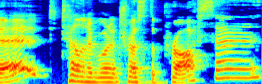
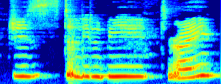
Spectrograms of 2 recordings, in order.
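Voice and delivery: cutesy high voice; 13 semitones higher than usual. Acted. Coaching a painting step.

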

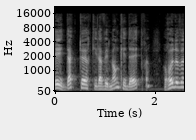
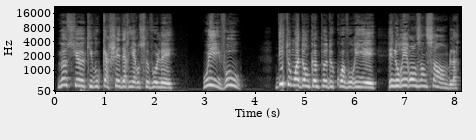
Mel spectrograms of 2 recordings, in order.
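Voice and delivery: loud, high, provoking taunt; a hot-headed youth calling out a mocker; angry, loud and higher all through; furious challenge; 7 semitones higher, 6 dB louder than usual. A narrator's reading. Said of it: "s'écria-t-il".

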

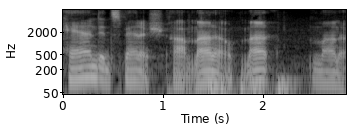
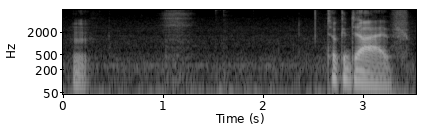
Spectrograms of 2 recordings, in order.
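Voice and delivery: normal talking voice

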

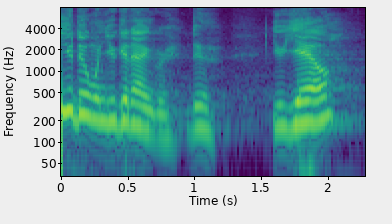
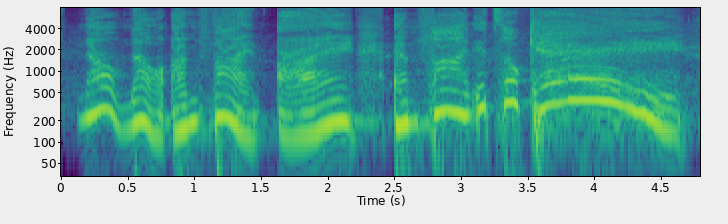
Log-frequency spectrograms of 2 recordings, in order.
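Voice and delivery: slow, stretched-out denial building louder and higher; hammed-up "everything is okay"; stuffer's forced calm; 4 semitones higher, 6 dB louder, much slower than usual. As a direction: insist through swelling tension. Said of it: "We just calmly say".

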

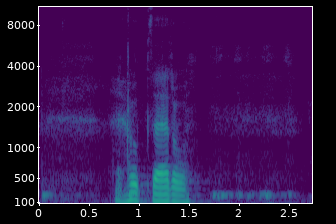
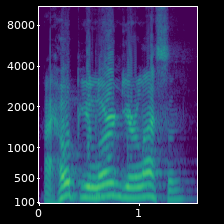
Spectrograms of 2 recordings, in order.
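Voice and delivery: louder, fast scolding mom; mom lecture; 6 semitones higher, 9 dB louder, faster than usual. Retold or imitated. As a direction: scold like a stern mother. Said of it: "here's the one I'm thinking of".

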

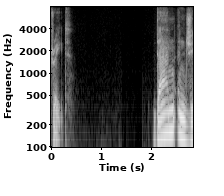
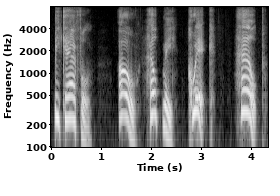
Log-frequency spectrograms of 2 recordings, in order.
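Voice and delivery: high, loud cries for help, building to a scream; shouting for help; 5 dB louder than usual. A narrator's reading. Sue shouts for help as the jogger hits her, panicked. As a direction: yell in panic as she's knocked down. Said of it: "Then Sue shouts".

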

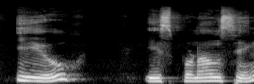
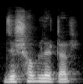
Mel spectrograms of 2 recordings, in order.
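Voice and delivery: ordinary talk, nothing marked

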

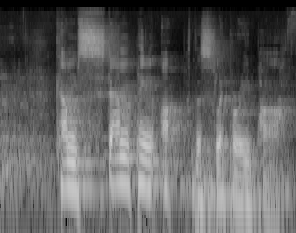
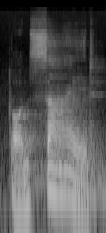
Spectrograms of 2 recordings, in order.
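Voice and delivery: ordinary delivery, nothing marked

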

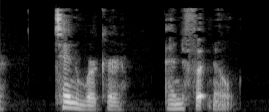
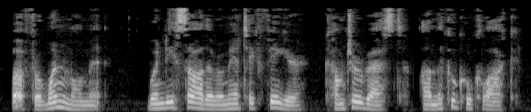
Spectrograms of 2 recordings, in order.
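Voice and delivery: usual speaking voice

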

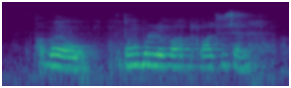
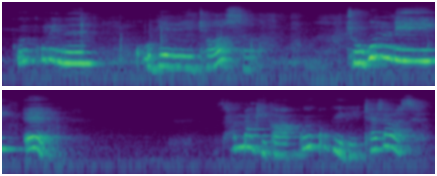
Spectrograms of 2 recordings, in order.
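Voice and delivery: ordinary delivery, nothing marked

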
